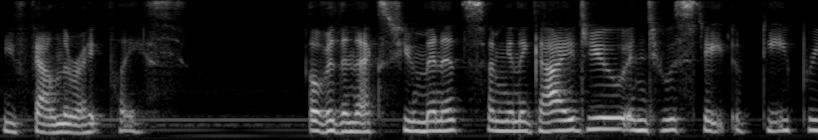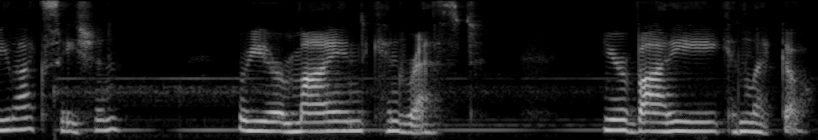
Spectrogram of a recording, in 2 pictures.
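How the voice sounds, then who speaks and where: A woman guiding a meditation as a hypnotherapist, with a soothing, gentle, unhurried delivery. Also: mid-range voice, level tone, a little hiss or hum. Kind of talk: guided meditation.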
